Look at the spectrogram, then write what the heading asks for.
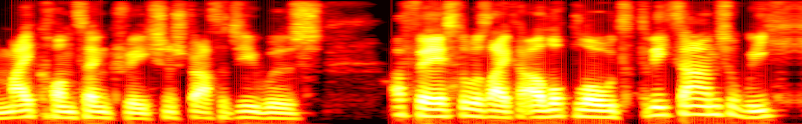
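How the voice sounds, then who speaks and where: Here a man talks at a very fast pace, his pitch fairly low. The sound is dry and close with no echo, on a very clean recording with a silent background. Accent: Liverpool. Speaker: gym owner and physique coach. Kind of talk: podcast interview.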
